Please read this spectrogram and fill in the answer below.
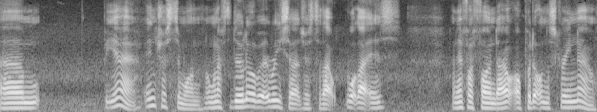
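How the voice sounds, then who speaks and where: In an English accent, a man speaks at a fairly high pitch with ordinary pitch variation. His tone is dark and mellow, and his pace fairly quick. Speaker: metal detecting vlogger. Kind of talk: casual vlog narration. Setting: outdoors in a field. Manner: hesitant, many fillers; quieter than usual.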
